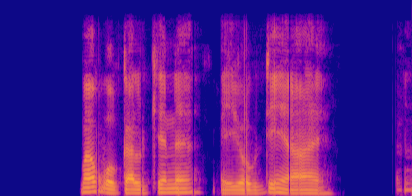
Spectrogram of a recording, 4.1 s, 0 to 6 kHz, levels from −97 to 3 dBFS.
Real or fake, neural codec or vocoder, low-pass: fake; codec, 16 kHz, 4.8 kbps, FACodec; 5.4 kHz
